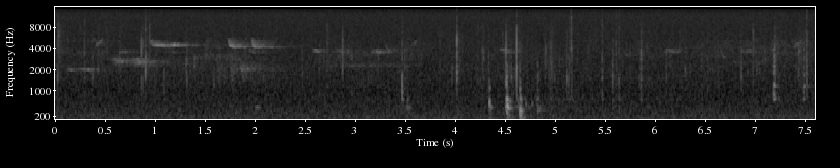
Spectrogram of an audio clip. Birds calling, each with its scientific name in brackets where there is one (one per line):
Omao (Myadestes obscurus)
Apapane (Himatione sanguinea)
